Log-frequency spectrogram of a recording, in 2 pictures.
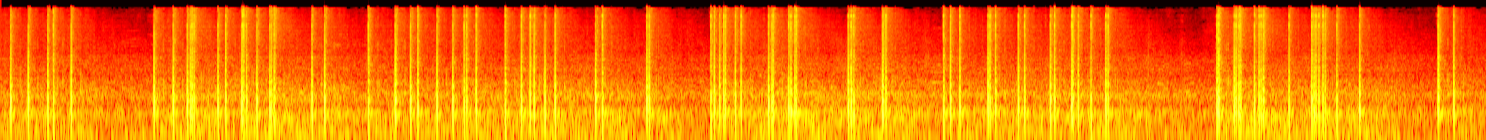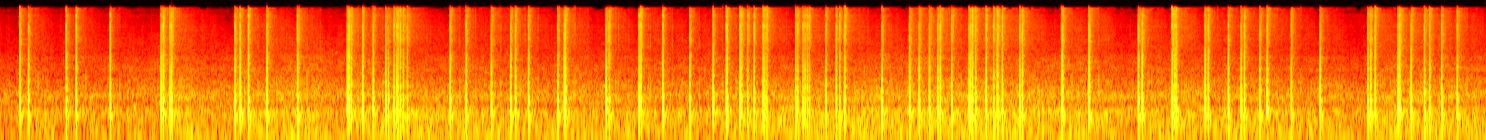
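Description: Kerala vedikkattu fireworks going off: a rapid, almost unbroken string of loud bangs and cracks, several a second, with a few brief lulls.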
